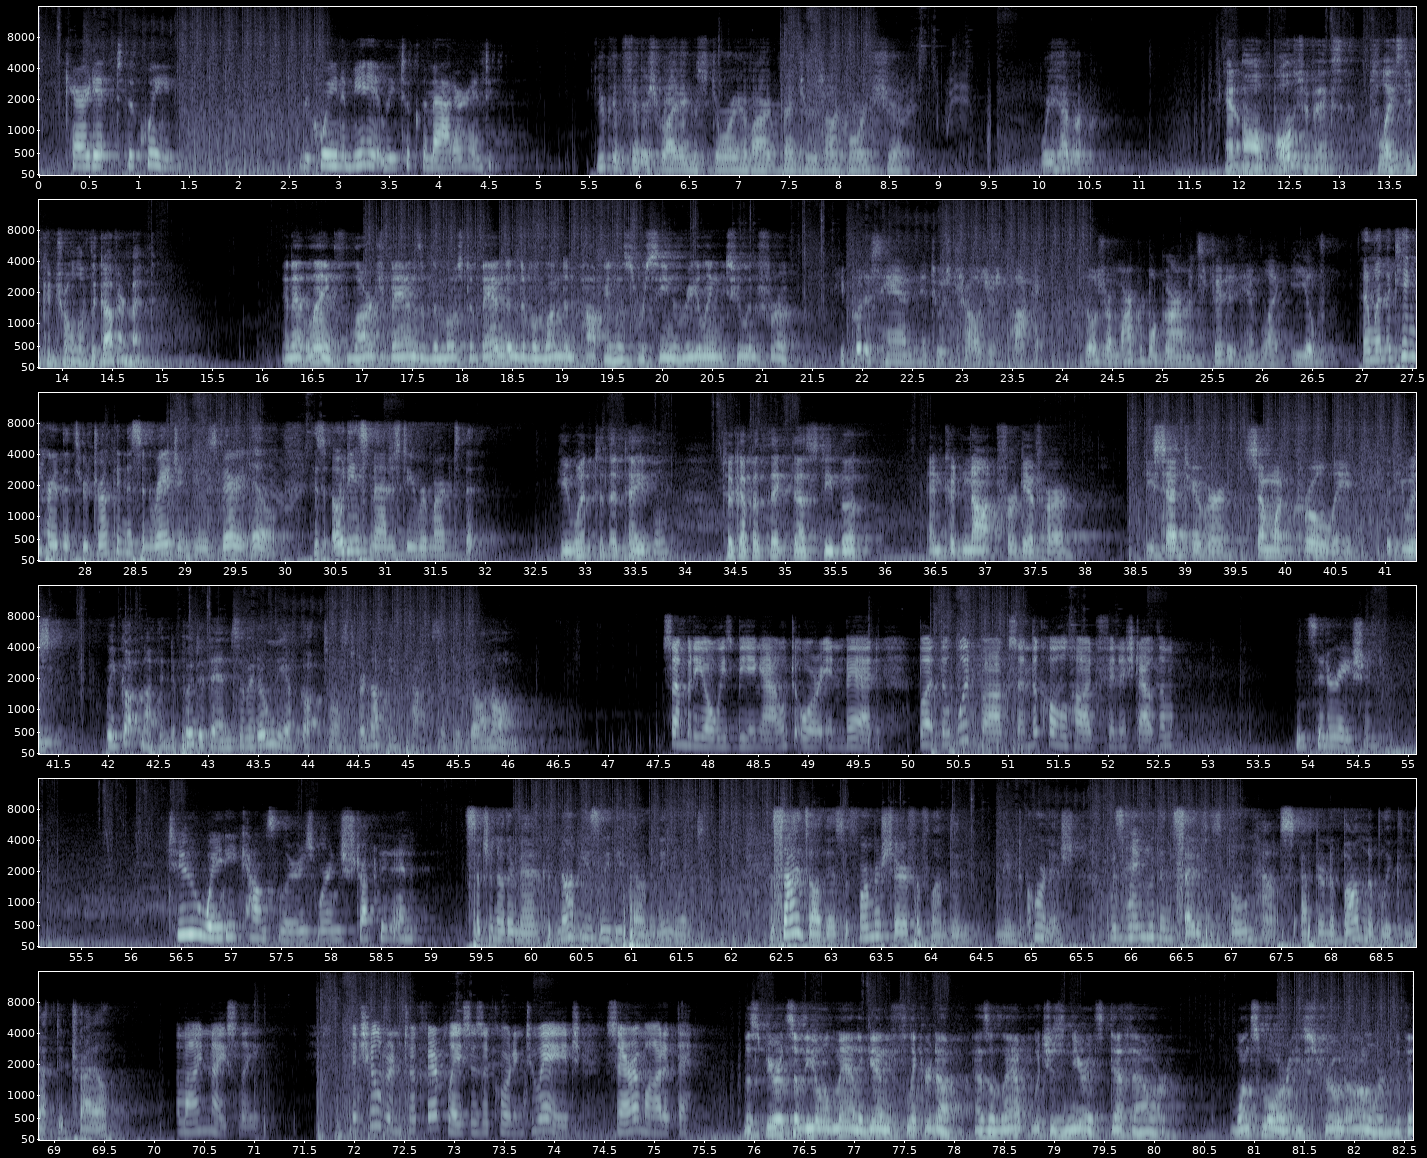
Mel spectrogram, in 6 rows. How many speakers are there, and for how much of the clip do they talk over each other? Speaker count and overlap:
10, no overlap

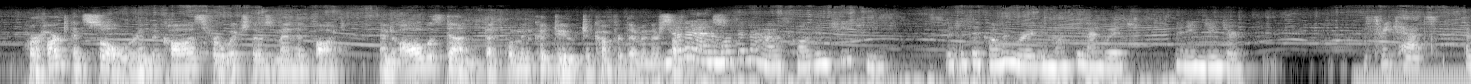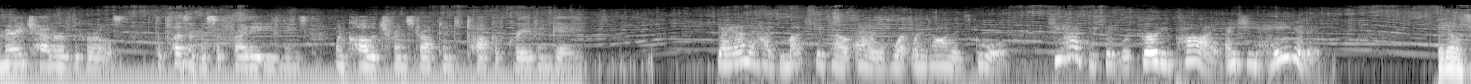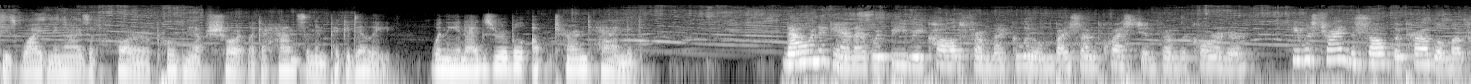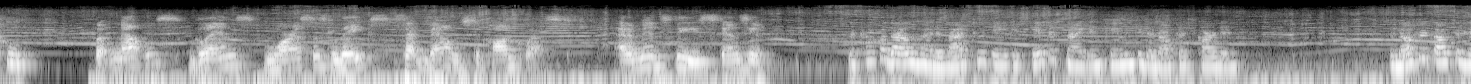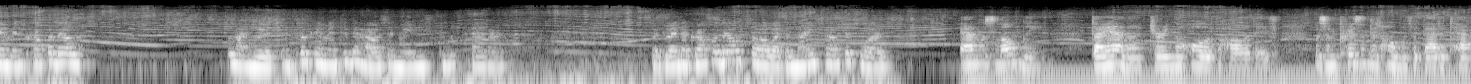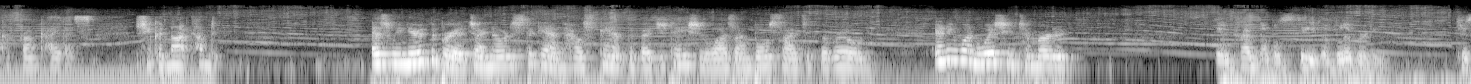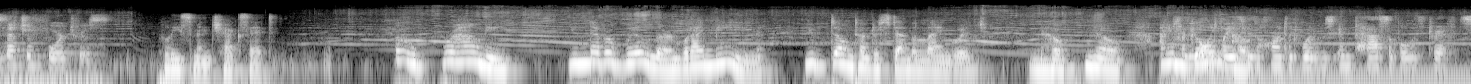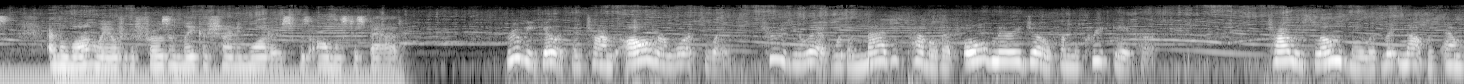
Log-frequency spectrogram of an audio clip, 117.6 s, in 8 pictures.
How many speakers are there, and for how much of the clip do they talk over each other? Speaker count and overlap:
7, about 1%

